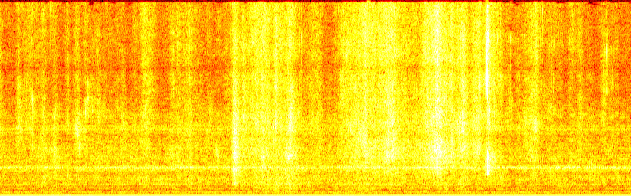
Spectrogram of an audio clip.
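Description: Soft squishy mouth sounds of chewing a slider, with a paper napkin crinkling against the mouth in two short bouts, a couple of seconds in and again about four seconds in, over a steady background hum.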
